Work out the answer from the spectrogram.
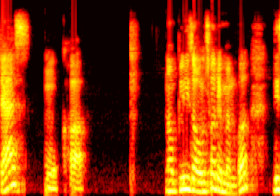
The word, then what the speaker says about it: Mocha: Okay, so which is supposed to be pronounced as Mocha.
